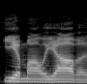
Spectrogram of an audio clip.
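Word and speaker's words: Iamaleava: you know with Nico IAM malava is how you say his name of course um ability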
